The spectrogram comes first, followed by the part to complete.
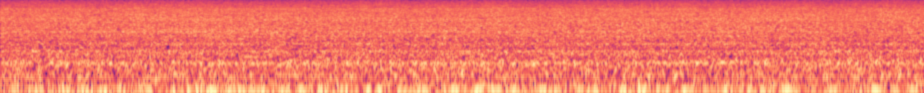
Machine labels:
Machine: fan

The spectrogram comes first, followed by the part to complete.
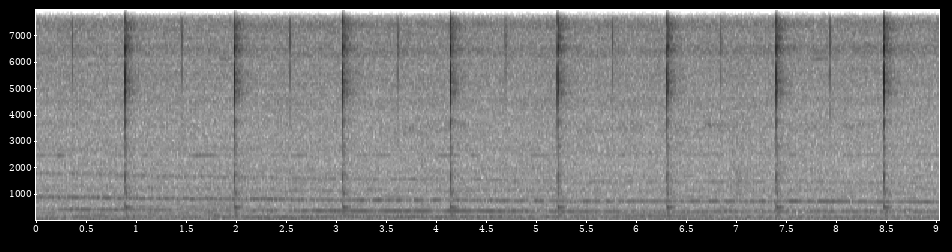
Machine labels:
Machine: valve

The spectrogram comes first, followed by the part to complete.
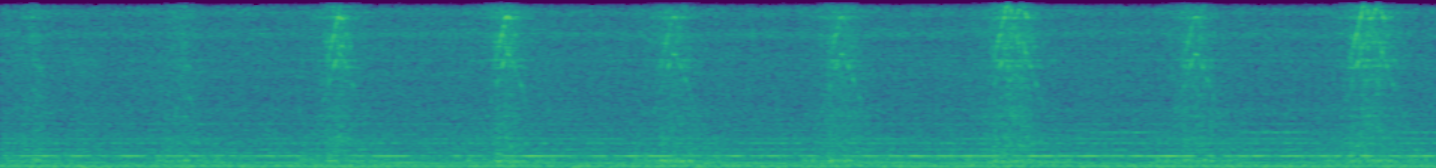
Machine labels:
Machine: slide rail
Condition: normal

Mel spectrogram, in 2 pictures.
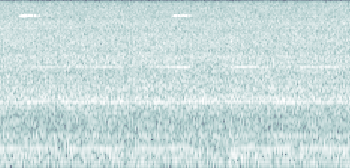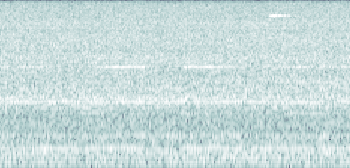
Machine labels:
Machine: slide rail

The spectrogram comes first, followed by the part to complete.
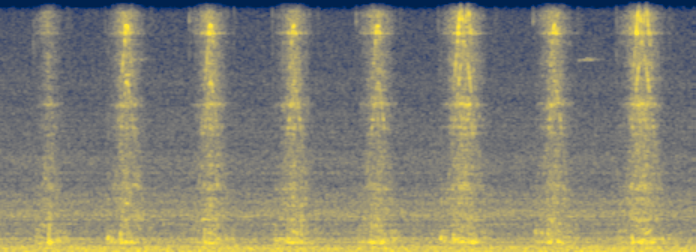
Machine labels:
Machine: slide rail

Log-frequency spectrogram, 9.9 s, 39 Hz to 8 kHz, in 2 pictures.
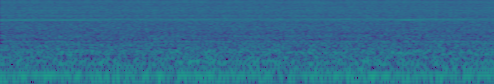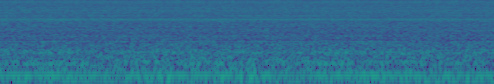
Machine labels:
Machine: pump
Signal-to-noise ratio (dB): -6 dB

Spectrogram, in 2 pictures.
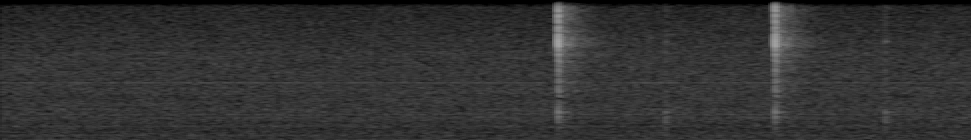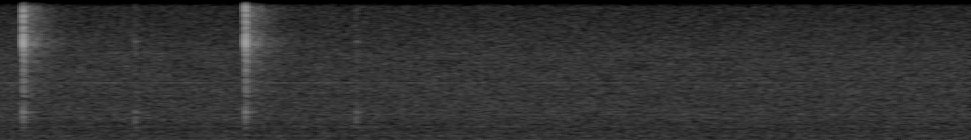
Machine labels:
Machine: valve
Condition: normal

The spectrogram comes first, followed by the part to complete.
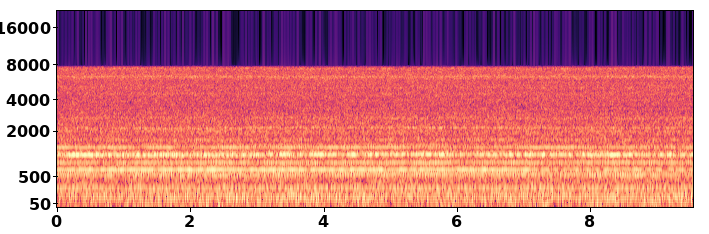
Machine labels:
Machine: fan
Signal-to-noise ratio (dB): -6 dB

